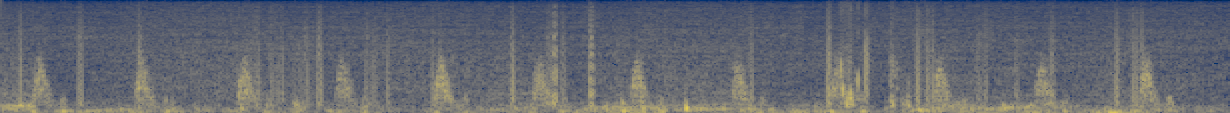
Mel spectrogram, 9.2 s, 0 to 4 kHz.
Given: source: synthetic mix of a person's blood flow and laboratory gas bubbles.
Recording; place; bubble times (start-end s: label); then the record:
Doppler ultrasound of blood flow; subclavian vein
6.25-6.49 s: bubbles
6.66-6.83 s: bubbles
From the record:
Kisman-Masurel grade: 212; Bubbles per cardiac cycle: several, 3 to 8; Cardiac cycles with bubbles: 1 to 10%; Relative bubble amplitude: moderate (0.250 to 0.450); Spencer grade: 1 (occasional bubble signal discernible with the cardiac motion signal, with majority of cardiac periods free of bubbles); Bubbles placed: anywhere in the cardiac cycle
